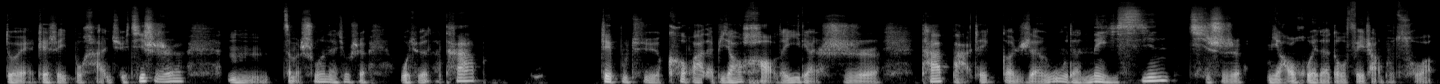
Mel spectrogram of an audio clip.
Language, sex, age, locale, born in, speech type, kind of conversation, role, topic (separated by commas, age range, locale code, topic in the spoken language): Chinese, male, 35-39, zh-CN, China, conversation, unstructured, none, 最近有没有哪部电视剧让你觉得很开心？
